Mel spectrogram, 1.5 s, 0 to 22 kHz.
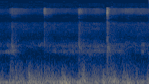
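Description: A hand knocks on the steel tank of the Mayfield water tower, which is full and holds about 150,000 gallons of water. The knocks are dull, low thuds with almost no ring and no bright overtones, sounding solid because of the water inside.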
